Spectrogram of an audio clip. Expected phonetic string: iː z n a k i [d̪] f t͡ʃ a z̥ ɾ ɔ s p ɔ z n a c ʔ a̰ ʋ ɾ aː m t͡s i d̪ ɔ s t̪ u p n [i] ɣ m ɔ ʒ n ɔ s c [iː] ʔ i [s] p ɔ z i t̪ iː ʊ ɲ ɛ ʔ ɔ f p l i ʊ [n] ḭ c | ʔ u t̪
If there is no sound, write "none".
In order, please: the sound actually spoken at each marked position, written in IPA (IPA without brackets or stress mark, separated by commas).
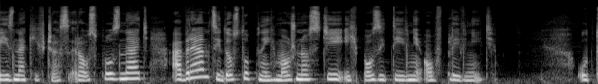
none, iː, iː, x, ɲ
